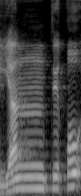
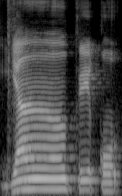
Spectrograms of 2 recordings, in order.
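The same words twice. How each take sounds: First: The n is fully articulated with the tongue. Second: The n is hidden nasally without tongue contact. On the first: The speaker calls it wrong. "If I say yantiqu, it will turn into gunna. That's not what we know, what we want" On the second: The speaker calls it right. "Like this, yantiqu. So my tongue is not touching anywhere"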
